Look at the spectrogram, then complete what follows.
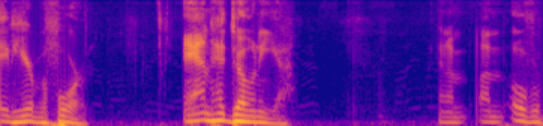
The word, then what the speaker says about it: anhedonia: might have heard me say it here before anhedonia and I'm I'm over pronounciating that anhedonia a n he e d o n i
